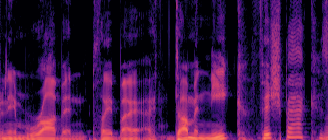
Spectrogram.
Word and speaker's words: Fishback: got this character named robin played by dominique fishbach that's how you say it all three do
